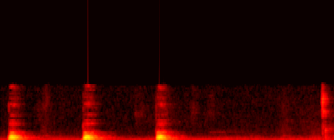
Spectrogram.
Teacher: Voiced means that the sound starts in my throat and it's produced by the vocal cords. If you feel your throat when you say the sound, you should be able to feel some vibration. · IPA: /b/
